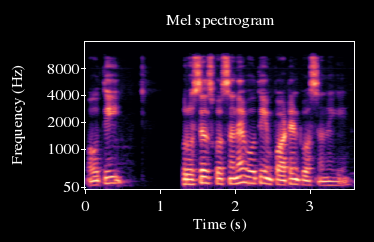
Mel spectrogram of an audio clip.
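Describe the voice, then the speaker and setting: A medium-pitched man with an Indian accent leads an exam prep lesson, slowly reading English questions aloud and explaining them in Hindi.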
